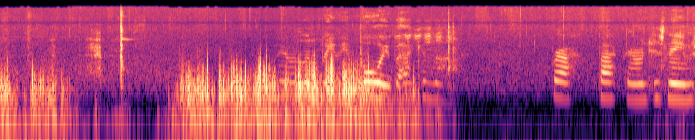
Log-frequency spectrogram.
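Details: Baby goats out on pasture, learning to eat grass beside their mothers, give short nasal bleats, each repeated about every half second near the end, after a stretch of a person talking and handling noise.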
